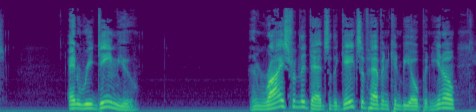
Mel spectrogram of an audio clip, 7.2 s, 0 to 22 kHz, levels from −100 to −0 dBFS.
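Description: Mains hum runs under the speech from start to finish: a steady low tone at 50 Hz with some low harmonics, sitting about 35 dB below the speech. It comes from power-line current leaking into the signal path through a ground loop or nearby transformer.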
